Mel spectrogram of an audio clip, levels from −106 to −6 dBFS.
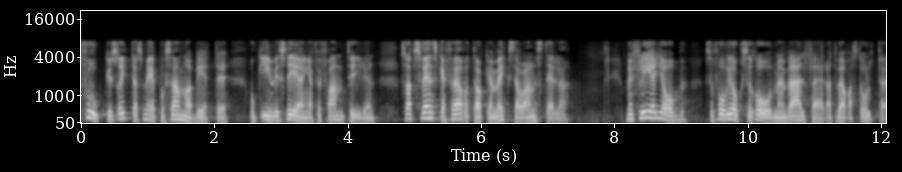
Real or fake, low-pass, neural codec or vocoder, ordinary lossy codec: fake; 7.2 kHz; codec, 16 kHz, 2 kbps, X-Codec, WavLM features, trained on Multilingual LibriSpeech; none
